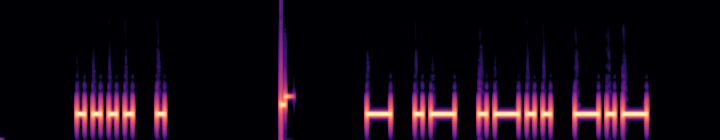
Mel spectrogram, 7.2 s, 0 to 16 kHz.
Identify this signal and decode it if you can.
Morse code, heard as a keyed tone, about 15 wpm, 700 Hz. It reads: HE TALK
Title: Sets of 2 Words - New Word Drill - 15wpm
